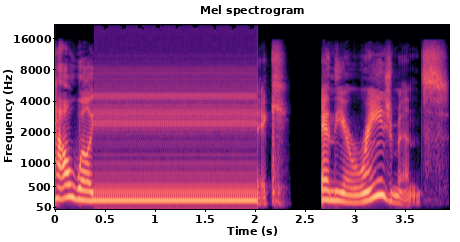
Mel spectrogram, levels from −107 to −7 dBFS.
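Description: A speech clip whose only fault is a system hang loop running from 0.4 s to 2.02 s. For that stretch the speech stops and a single 20 ms slice of audio repeats exactly, cycling at 50 Hz, so it comes across as a steady buzz at that rate, not a stutter. This is what happens when the computer or audio driver freezes while the sound hardware keeps replaying the same short section of its output buffer.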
